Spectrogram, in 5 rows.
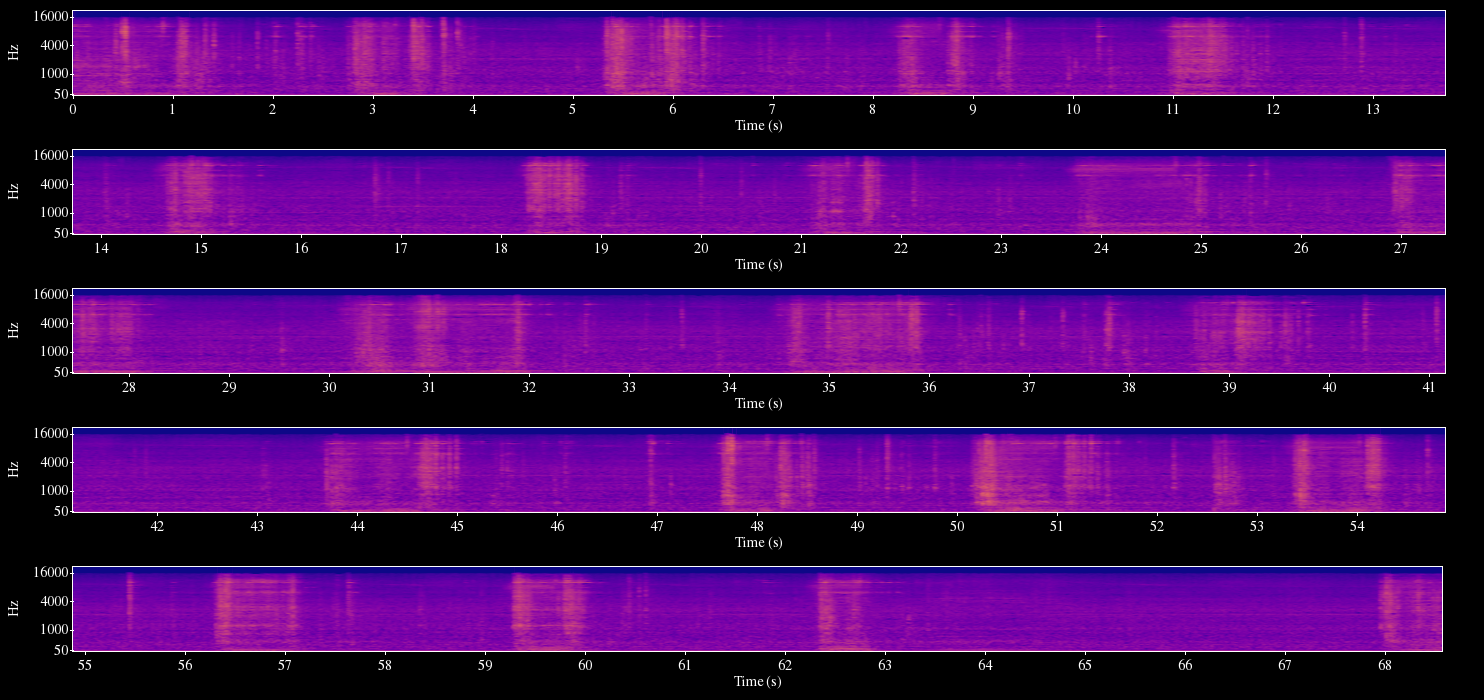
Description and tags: On April 4, 2017, the water main in front of my partner's apartment and my studio broke. While I was working on mixing a song in my studio I heard, almost FELT, a massive sound coming from outside. Lots of bass. It was such a cool sound that I just HAD to capture it. It was a "tamper," a tractor that was tamping the ground back down after the line had been repaired and the hole filled in.
I got two recordings of it; this is the second one. This recording has less bass and more of the mechanical sounds of the tamper itself.
Recorded on iPhone 6 Plus 128 GB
